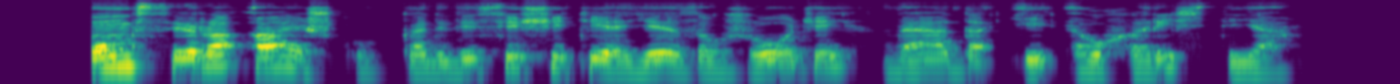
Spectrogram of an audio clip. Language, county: Lithuanian, Klaipėda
